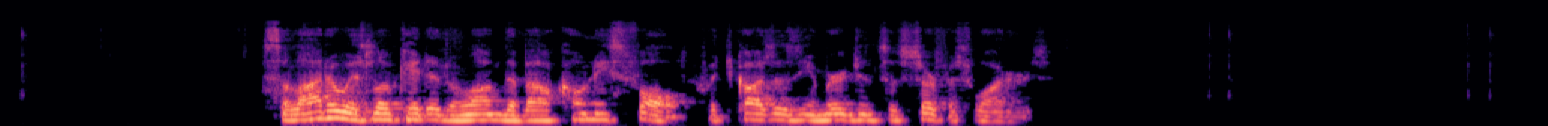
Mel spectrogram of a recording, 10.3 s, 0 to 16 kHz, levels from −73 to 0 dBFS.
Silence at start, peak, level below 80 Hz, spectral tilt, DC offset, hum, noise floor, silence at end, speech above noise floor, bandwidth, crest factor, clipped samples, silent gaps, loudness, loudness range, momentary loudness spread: 1.75 s; -2 dBFS; -56 dBFS; -7.5 dB/octave; under 0.1%; none; under -90 dBFS; 3.45 s; over 73 dB; 9 kHz; 18 dB; under 0.1%; none; -18 LUFS; 12 LU; 12 LU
